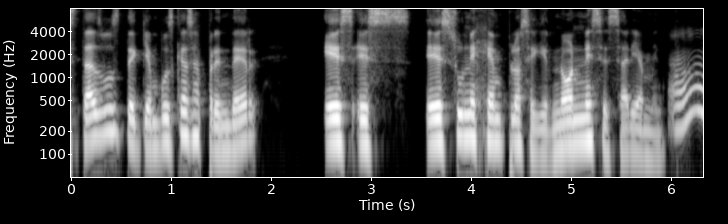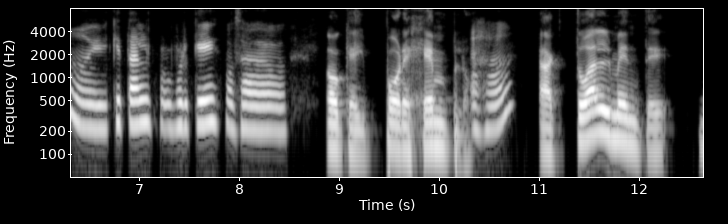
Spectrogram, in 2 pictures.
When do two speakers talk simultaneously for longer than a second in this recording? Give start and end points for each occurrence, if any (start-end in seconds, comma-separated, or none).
none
